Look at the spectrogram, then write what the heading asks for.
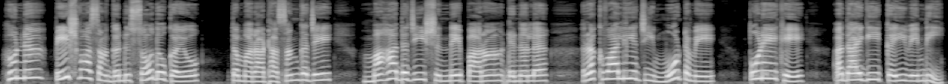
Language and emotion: Sindhi, neutral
